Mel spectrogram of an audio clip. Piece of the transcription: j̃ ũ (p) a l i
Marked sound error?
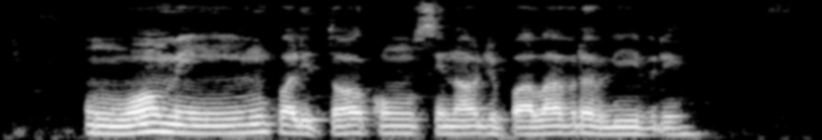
no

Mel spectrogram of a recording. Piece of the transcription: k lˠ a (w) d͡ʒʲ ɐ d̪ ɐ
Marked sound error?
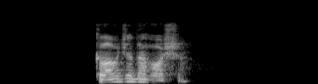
no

